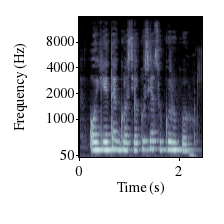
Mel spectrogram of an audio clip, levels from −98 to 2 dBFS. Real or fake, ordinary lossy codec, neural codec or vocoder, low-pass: real; AAC, 48 kbps; none; 14.4 kHz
